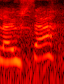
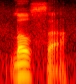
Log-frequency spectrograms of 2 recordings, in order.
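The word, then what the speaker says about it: Lohse: Hi, Losa. Are you a sorcerer too? Losa. Okay, now I know how to say her name instead of Los, even though it should be with an A.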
